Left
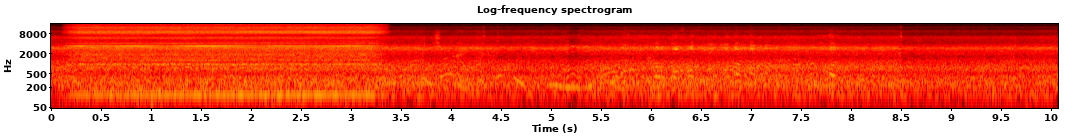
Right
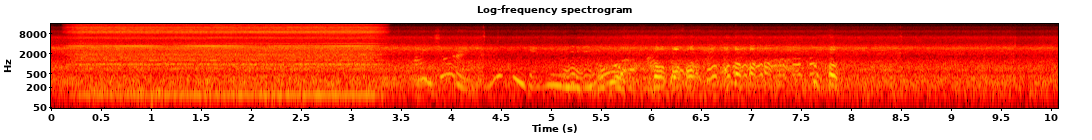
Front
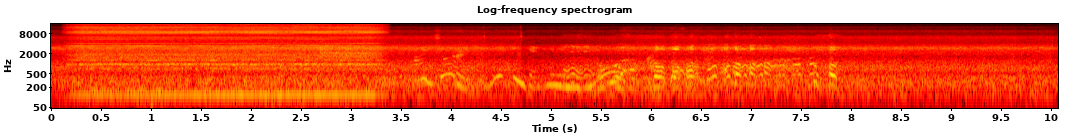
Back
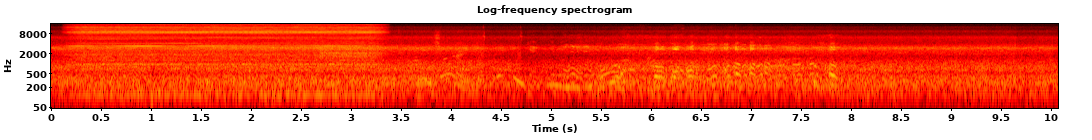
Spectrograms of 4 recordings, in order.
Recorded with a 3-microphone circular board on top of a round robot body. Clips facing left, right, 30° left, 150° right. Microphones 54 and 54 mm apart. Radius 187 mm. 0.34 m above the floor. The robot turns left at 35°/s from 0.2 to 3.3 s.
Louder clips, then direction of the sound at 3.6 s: Right 4 dB, front 6 dB; 30° right.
